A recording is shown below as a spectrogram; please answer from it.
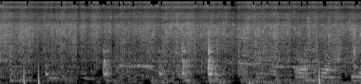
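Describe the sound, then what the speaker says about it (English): Onion fries in a pot for a jute mallow and cowpea leaf dish, with a steady sizzle under repeated scraping and knocking of a spoon as it is stirred, close and without speech. "Ensure your onion cooks well and golden brown."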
